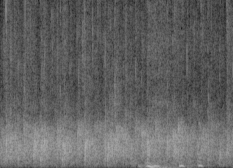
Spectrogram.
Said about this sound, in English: Big round of applause.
